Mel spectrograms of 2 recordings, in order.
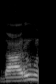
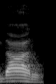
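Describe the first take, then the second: First: दारु with the final vowel drawn long, "daaroo"; mispronounced दारु, long oo ending; wrong final vowel. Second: दारु with a short final u, lower in pitch; दारु ending on a brief, falling u; corrected short vowel. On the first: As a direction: say दारु wrongly, stretching the last u. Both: Shown as a demonstration. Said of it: "दारु नहीं".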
